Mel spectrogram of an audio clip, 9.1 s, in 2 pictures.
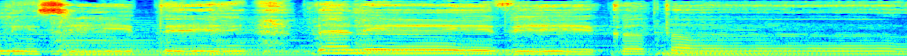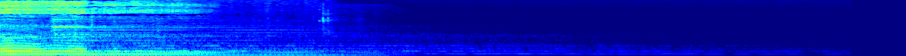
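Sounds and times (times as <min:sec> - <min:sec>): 
person singing: 0:00.0 - 0:06.0
guitar: 0:00.0 - 0:08.2.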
